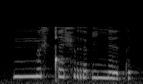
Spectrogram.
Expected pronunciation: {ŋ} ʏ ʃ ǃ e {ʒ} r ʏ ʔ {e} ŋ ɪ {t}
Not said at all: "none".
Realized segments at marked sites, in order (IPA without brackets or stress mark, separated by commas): mː, ʃ, i, t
